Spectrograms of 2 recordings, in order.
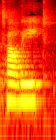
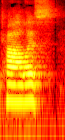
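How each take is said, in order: First: The word ends with a t sound. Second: The word ends with an s sound. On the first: This is how the speaker's community says it now. "we pronounce it talit" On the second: This is how it was said in earlier times. "Back in the day, they pronounced it talis"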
